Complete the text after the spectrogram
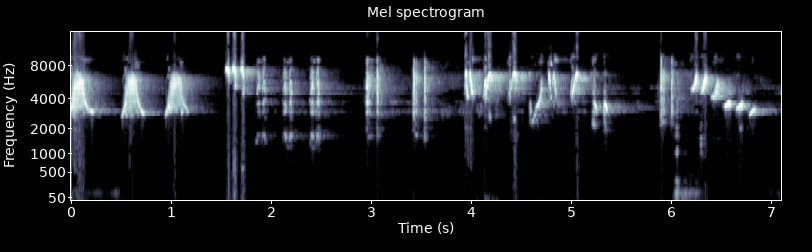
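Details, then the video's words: Golden flycatcher song used as master training for other caged songbirds in Indonesia: repeated high sweeping notes, then rapid chattering phrases and clear whistled notes sliding downward at the end. "MASTERAN BURUNG SIKATAN EMAS GACOR FULL ISIAN & SULINGAN JERNIH"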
